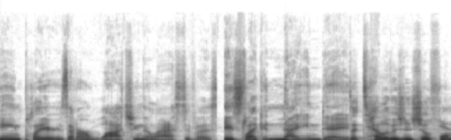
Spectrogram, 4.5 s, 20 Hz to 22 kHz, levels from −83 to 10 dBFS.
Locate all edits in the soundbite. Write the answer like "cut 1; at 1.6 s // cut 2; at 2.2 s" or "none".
cut 1; at 2.1 s // cut 2; at 3.5 s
